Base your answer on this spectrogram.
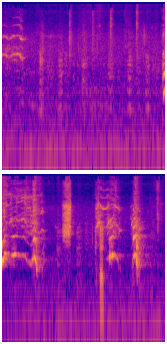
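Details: German Shepherd puppy at play giving a few high, bending whines and short yelps, the tones sliding up and down, in bursts separated by quiet stretches with faint clicks and rustling.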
